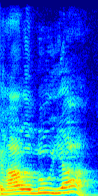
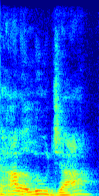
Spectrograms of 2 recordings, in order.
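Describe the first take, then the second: First: The last syllable begins with a Y sound. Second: The last syllable begins with a J sound. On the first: The speaker calls it right. "Even when you say" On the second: The speaker calls it wrong. "you don't say"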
